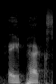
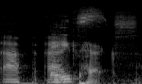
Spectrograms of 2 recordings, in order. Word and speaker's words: APEX: not that it's not app 8x it's not yeah that's right it's not app acts as an application express its apex as in at the apex of a that's very important that's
